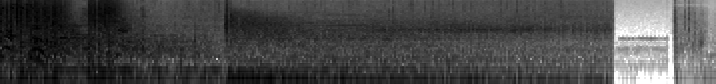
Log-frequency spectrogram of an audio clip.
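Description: A loud blast booms and rumbles away.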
